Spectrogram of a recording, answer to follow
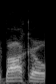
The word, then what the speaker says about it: Bauco: So we'll see what AJ Bauco can do here. Sorry, Baco, like the taco, as he tells me.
